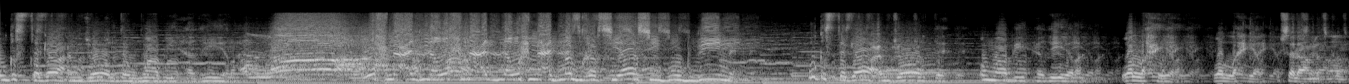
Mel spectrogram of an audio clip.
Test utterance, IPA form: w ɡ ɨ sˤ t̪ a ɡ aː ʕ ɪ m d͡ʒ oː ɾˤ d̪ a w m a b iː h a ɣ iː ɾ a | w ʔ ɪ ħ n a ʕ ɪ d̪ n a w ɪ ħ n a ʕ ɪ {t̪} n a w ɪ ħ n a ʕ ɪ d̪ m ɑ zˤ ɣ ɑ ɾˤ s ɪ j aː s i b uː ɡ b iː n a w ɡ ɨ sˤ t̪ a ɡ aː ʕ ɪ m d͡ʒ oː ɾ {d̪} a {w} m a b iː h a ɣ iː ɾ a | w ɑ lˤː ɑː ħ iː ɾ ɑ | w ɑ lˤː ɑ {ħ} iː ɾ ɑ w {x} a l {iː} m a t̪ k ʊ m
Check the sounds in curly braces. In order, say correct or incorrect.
incorrect: d̪, correct, correct, correct, incorrect: s, incorrect: aː

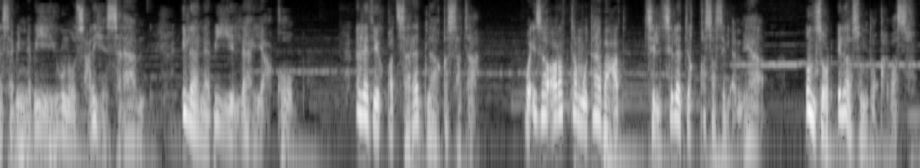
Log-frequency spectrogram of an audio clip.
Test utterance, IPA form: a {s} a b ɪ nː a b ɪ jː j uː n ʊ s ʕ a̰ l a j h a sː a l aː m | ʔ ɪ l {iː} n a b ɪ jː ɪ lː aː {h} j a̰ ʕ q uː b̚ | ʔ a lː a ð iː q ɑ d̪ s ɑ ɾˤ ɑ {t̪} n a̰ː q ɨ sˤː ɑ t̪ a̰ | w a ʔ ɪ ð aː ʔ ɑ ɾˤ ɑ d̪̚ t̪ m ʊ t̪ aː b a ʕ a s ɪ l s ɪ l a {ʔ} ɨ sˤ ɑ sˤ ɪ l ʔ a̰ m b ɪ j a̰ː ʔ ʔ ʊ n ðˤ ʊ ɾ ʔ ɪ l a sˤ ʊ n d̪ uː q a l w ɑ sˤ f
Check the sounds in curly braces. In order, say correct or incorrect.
correct, incorrect: aː, correct, incorrect: d̪, incorrect: q

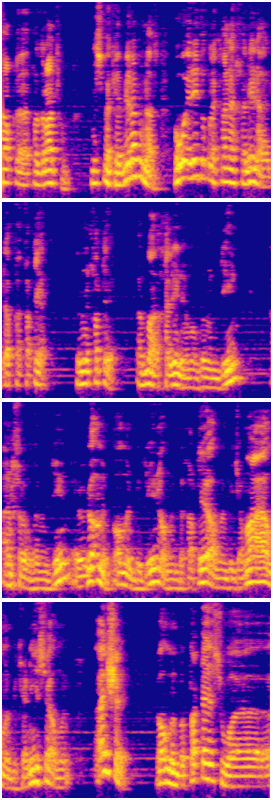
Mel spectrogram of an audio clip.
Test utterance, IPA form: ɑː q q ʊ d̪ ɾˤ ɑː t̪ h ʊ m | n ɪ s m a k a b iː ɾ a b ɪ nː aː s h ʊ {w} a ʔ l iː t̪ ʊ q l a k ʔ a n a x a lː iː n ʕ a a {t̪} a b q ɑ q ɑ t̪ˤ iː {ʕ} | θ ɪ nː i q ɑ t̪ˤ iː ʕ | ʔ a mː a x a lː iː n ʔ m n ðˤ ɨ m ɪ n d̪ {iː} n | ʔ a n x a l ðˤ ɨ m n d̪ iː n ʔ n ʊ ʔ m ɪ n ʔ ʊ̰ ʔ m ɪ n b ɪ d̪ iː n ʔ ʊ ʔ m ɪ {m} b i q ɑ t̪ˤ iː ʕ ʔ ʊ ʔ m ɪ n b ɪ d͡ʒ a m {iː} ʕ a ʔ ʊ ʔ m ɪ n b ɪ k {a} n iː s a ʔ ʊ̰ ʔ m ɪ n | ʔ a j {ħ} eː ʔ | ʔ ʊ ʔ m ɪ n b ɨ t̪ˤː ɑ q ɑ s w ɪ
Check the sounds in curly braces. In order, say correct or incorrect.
incorrect: wː, incorrect: d̪, correct, correct, incorrect: n, incorrect: aː, correct, incorrect: ʃ

